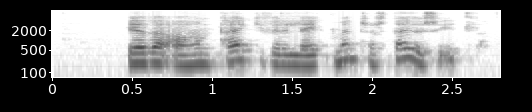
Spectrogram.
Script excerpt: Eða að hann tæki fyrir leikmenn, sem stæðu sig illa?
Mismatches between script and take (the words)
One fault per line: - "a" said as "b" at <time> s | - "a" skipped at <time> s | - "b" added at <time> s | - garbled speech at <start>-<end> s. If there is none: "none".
none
